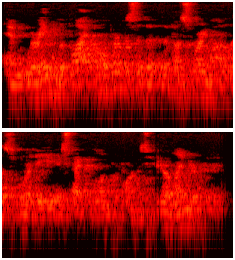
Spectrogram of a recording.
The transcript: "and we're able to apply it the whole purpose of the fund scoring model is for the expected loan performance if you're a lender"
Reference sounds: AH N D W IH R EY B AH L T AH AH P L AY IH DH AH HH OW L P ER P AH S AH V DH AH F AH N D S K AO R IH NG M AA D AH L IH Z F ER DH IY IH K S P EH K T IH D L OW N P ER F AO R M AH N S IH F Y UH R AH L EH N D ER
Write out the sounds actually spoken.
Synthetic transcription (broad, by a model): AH N W IH R EY B L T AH AH P L AY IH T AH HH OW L P ER P AH S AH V DH AH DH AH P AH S AO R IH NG M AA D L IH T F ER DH IY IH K S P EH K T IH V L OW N P ER F AO R M AH N S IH P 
